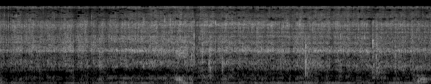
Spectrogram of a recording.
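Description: Onions and a red paste frying in oil in an aluminium pot: a steady sizzle, with a few faint clicks.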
